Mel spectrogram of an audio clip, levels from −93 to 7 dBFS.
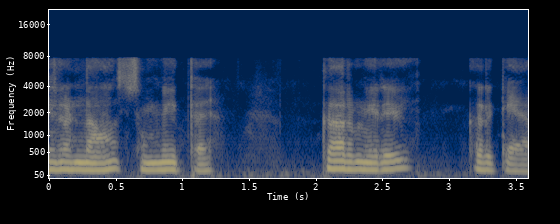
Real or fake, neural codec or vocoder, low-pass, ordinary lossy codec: fake; codec, 16 kHz, 2 kbps, FreqCodec, smaller model; none; none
